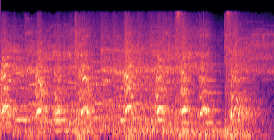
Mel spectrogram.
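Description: A small dog barking in a run of short, high yaps, about seven in quick succession, at a toy robotic spider, over background music.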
